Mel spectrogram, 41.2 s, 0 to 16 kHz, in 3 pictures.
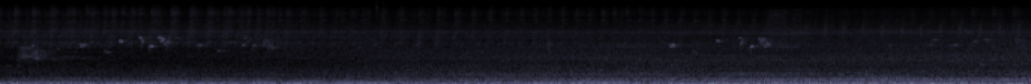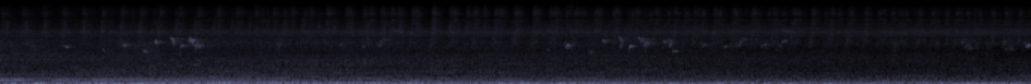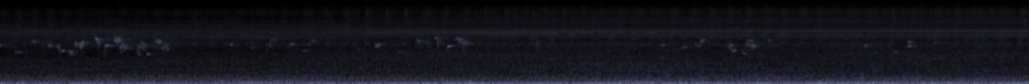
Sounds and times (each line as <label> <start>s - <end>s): Cicadas 0.0s - 41.2s
Traffic 3.2s - 41.2s
Trains traveling through 4.3s - 21.7s
Birdsong 7.2s - 20.0s
Birdsong 25.2s - 40.8s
